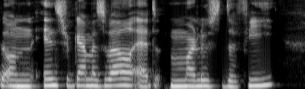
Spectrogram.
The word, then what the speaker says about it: Marloes de Vries: Help me For with an my Dutch pronunciation. Let's try it one more time. Marloes de Vries? Marloes de Vries.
